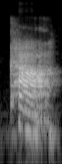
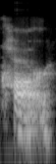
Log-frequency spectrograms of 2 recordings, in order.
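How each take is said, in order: First: The r is dropped, Worcester style. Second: The r is pronounced, Western style.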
